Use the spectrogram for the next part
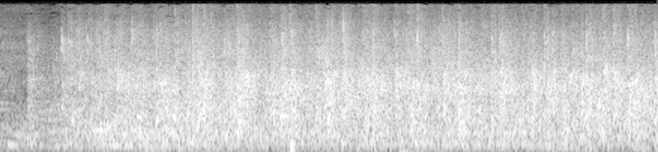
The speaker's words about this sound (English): So first, I'll tell you the name. Please give a warm initial round of applause to this year's honoree,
